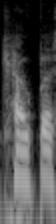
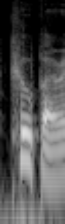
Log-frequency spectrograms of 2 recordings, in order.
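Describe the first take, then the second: First: The first vowel sounds like 'cow'. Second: The first vowel sounds like 'too'. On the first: This follows the spelling, to help look the name up. "We call him Cowper, so we know for the spelling" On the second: This is how the name is really pronounced. "Cooper is the real pronunciation"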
